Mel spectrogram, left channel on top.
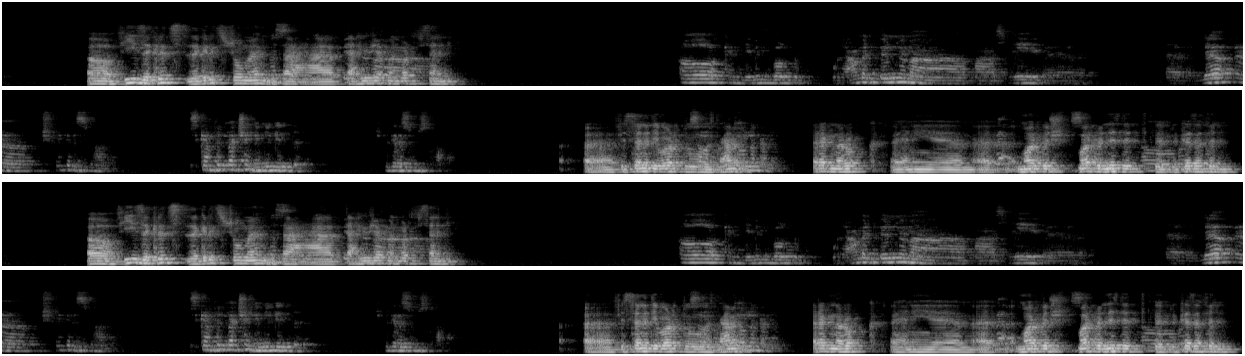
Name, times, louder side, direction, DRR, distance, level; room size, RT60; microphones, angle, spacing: voice 1, 0.8-4.5 18.2-19.8 20.5-20.9 21.3-24.6, equal, 55° right, -1 dB, 4.8 m, -20 dB
voice 2, 2.5-4.4 6.8-7.9 8.3-10.7 11.6-13.4 14.4-15.3 16.2-16.7 19.3-20.1 22.3-22.5 22.8-23.5 23.8-24.5, equal, 5° left, -1 dB, 5.6 m, -33 dB
21.0 x 10.5 x 3.3 m, 0.35 s
head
